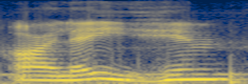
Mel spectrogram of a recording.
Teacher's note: علیہم آئین کے مخرج کو واضح کر کے پڑھیں گے اور آگے ہمارے پاس یا لین ہے تو اسے ہم نرمی سے پڑھیں گے.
